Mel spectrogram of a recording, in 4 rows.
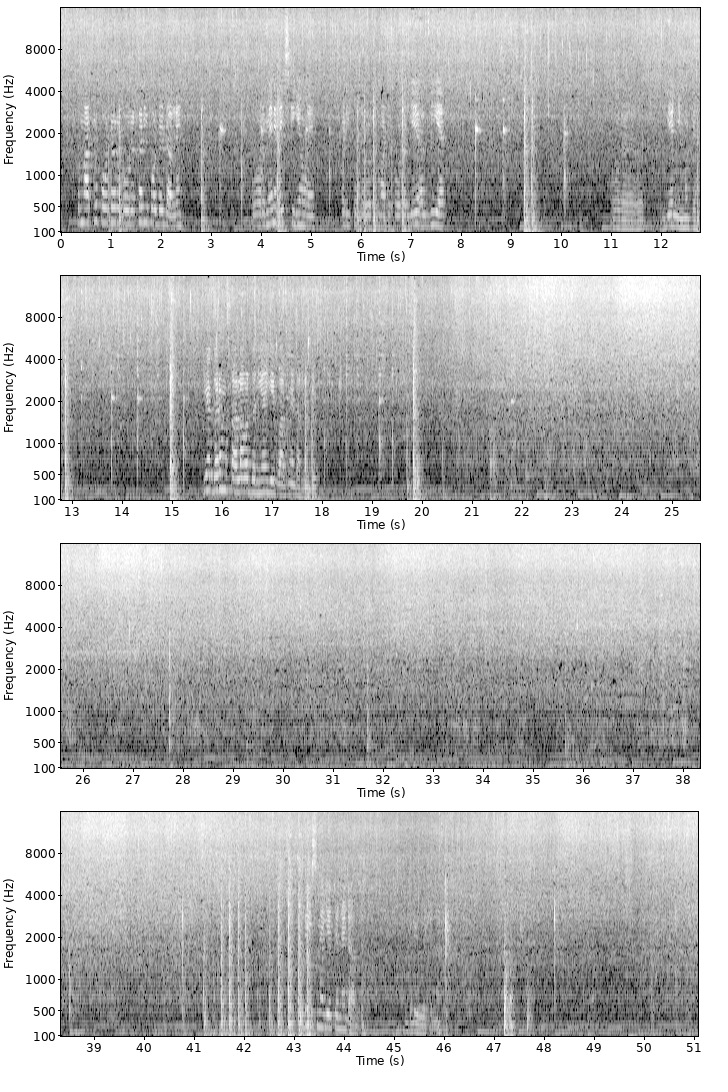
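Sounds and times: curry sizzling in oil: 0.0s - 51.0s
wooden spoon tapping a pan: 40.7s - 43.5s.

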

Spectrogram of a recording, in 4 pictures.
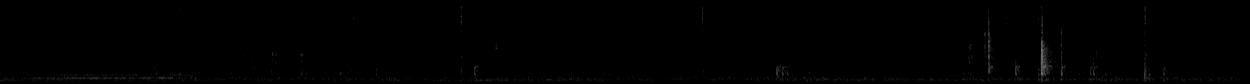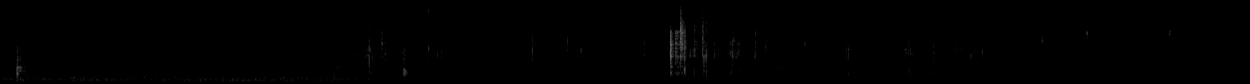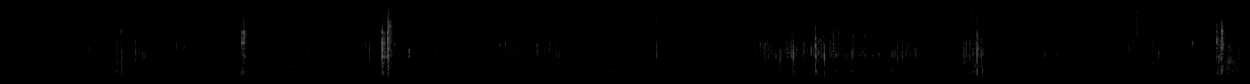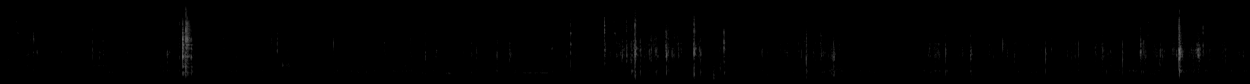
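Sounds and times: leather rustling and crinkling: 18.8s - 50.0s.

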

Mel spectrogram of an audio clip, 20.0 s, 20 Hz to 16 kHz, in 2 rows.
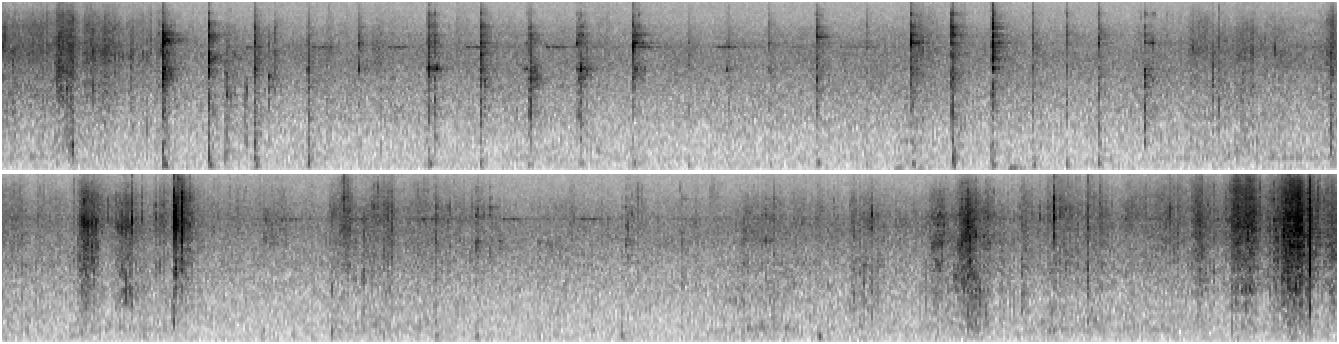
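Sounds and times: sharp taps and knocks: 1.1s - 9.6s, 12.6s - 16.6s.

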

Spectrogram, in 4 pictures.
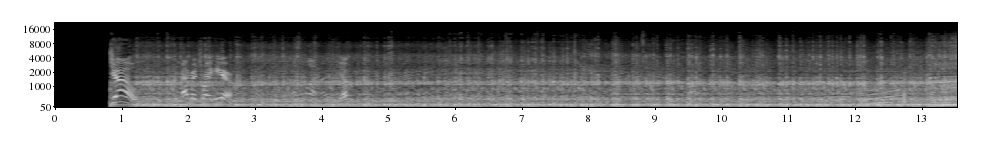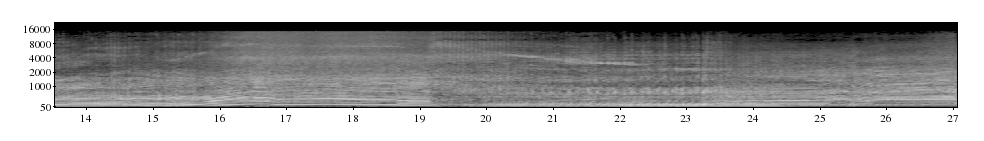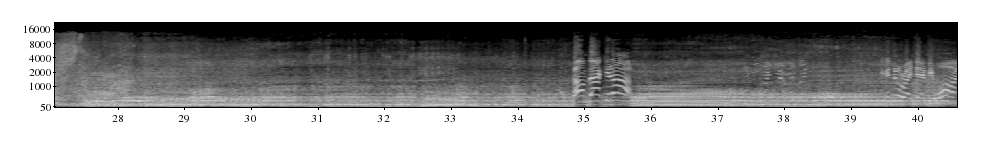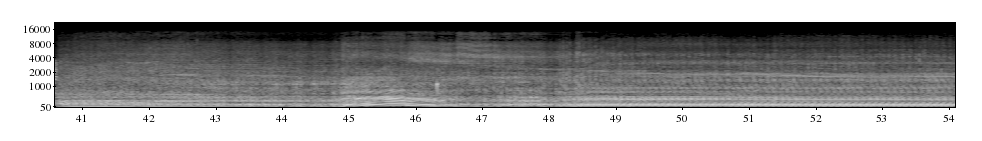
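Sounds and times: car engines revving: 0.8s - 54.0s.

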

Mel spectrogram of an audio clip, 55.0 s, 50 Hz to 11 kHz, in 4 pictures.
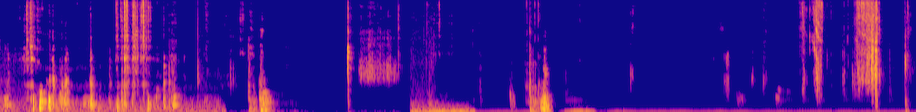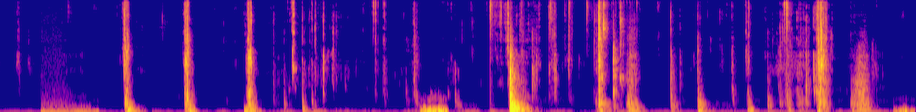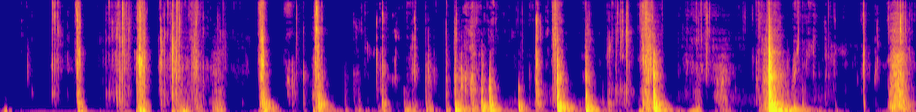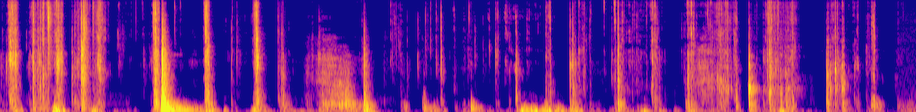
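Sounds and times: slime squished by hand: 24.2s - 26.3s, 28.2s - 45.6s, 47.1s - 54.9s.

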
